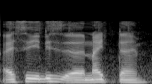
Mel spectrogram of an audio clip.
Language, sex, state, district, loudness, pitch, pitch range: English, male, Arunachal Pradesh, Lower Dibang Valley, -16 LUFS, 110 Hz, 105-130 Hz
